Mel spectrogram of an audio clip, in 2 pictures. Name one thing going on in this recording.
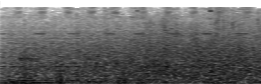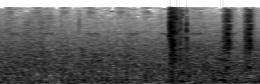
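Water splashes steadily under running footsteps.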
